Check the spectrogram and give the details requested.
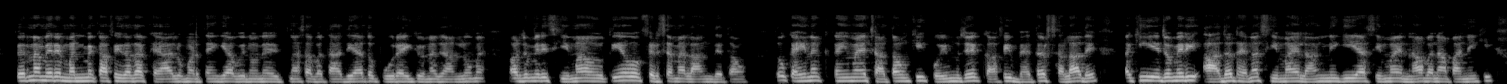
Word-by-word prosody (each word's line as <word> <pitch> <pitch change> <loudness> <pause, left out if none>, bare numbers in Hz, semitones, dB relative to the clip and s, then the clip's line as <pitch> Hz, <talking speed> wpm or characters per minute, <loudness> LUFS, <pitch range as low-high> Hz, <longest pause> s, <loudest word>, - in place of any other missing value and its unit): फिर 170 0 +3
ना 190 +1 +5
मेरे 185 -1 +4
मन 155 -2 +3
में 160 0 +2
काफ़ी 155 +1 +1
ज़्यादा 150 +1 +3
ख़्याल 130 -2 -2
उमड़ते 130 -1 -3
हैं 135 - -4
कि 135 - -1
अब 135 -1 -1
इन्होंने 130 0 -2
इतना-सा 130 +3 -5
बता 125 0 -4
दिया 135 +2 -1
तो 140 0 -4
पूरा 130 +1 -2
ही 130 -1 0
क्यों 130 0 -3
ना 125 0 -3
जान 125 0 -4
लूँ 135 +1 -3
मैं। 140 0 -5 0.3
और 145 0 +2
जो 155 - +1
मेरी 160 +1 +2
सीमा 135 0 -1
होती 145 0 -1
है 180 - +3
वो 180 -1 +4
फिर 130 - +2
से 135 +3 -3
मैं 135 -1 -2
लाँघ 120 0 -2
देता 120 0 -5
हूँ। 120 0 -9 0.3
तो 195 - -1
कहीं 155 +2 +2
न 180 +1 +2
कहीं 160 -1 -3
मैं 165 0 +2
चाहता 125 +4 0
हूँ 150 0 0
कि 175 +3 +1
कोई 130 0 0
मुझे 155 +4 +2
काफ़ी 120 +7 0
बेहतर 120 +7 -1
सलाह 135 +2 +1
दे 145 +1 +1 0.3
ताकि 155 +4 -2
ये 175 - +5
जो 165 +1 +4
मेरी 180 +2 +6
आदत 145 +5 +4
है 140 - 0
ना 170 +5 +1
सीमाएँ 145 -1 0
लाँघने 140 +3 0
की 145 +1 +1
या 145 - +3
सीमाएँ 140 +1 -2
ना 125 +1 0
बना 135 -1 -1
पाने 130 +1 -2
की 175 +5 -6
140 Hz, 265 wpm, -23 LUFS, 130-155 Hz, 0.3 s, मेरी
